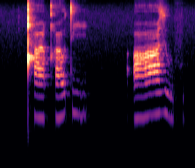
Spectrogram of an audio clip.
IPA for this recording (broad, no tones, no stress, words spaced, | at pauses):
ǃʰɑɐ̯qʰoti | ʔɑːzuf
